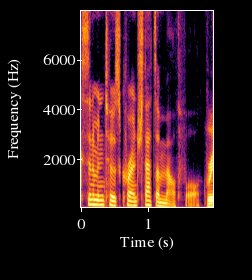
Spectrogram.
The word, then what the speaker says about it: Cinnamon Toast Crunch: And uh what about like Cinnamon Toast Crunch? That's a mouthful. Great example. That tea and toast often disappears between the Ns and C.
